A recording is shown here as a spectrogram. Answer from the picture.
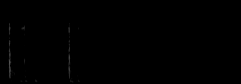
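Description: A few faint taps on a computer keyboard, about four in the first second.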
